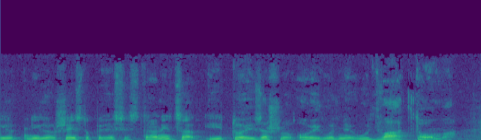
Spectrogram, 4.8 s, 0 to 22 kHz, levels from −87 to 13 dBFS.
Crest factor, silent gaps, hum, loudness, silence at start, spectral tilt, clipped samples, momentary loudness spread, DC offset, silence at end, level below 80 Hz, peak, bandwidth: 18 dB; none; none; -25 LUFS; 0 s; -6 dB/octave; under 0.1%; 7 LU; under 0.1%; 0 s; -54 dBFS; -6 dBFS; 13.5 kHz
